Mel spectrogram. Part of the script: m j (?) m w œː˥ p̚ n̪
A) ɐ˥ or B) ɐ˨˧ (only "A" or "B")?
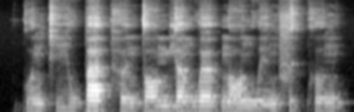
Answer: A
